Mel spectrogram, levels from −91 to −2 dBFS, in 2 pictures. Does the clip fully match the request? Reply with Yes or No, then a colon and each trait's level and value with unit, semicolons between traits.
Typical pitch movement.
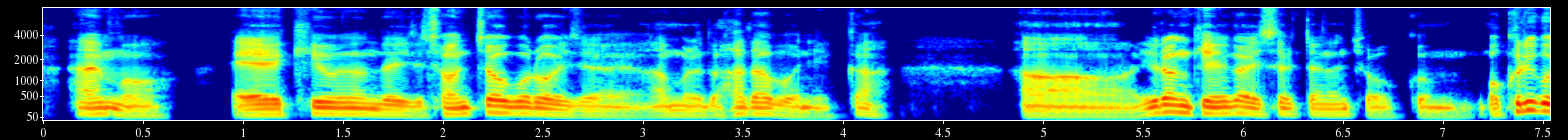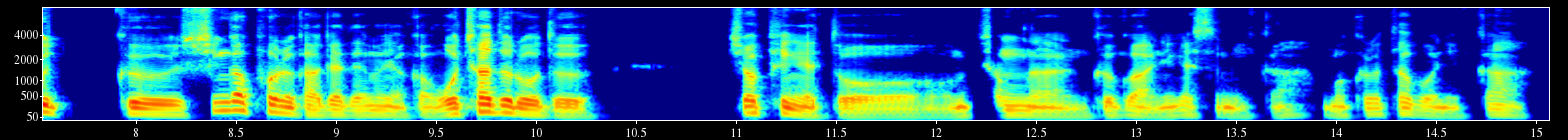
No: wide, 5.7 semitones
